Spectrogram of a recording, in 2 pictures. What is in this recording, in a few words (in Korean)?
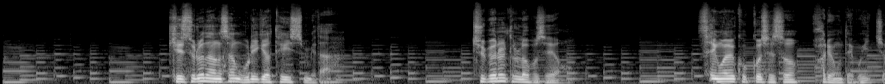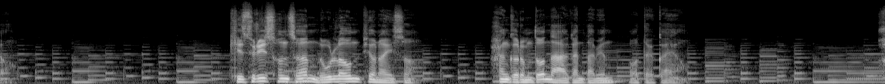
명확한 IT박사 캐릭터느낌; 마이크로소프트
